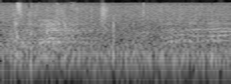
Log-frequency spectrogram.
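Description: A tennis ball bounced on a hard court by the server in the pre-serve routine: a few separate sharp bounces with gaps of up to a second between them.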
